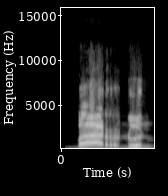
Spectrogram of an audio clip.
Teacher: Karena sebelum roh mati berbaris di atas, maka rohnya dibaca Tebal. tebel atau disebut juga Tah. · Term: Tafkhim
